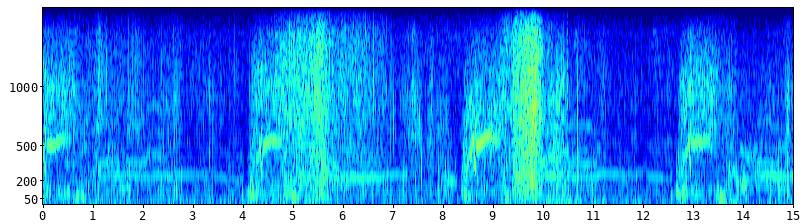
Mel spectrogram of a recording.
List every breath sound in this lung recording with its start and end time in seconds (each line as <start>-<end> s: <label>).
0.00-0.59 s: wheeze
0.00-0.89 s: inhalation
1.02-4.00 s: wheeze
4.06-5.12 s: inhalation
4.25-4.97 s: wheeze
5.46-7.44 s: wheeze
8.33-9.43 s: inhalation
8.44-9.19 s: wheeze
9.92-12.60 s: wheeze
12.77-13.51 s: wheeze
12.77-13.93 s: inhalation
13.98-15.00 s: wheeze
